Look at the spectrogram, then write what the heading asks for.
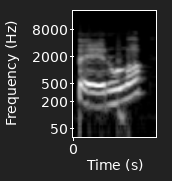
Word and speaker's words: pérola: ter o assunto então Pérola por ser uma palavra proparoxítona assim como ácido assim como lâmpada assim como árvore como qualquer outra palavra proparoxítona ou seja que a sílaba mais forte seja e a antepenúltima Neo última sílaba penúltima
